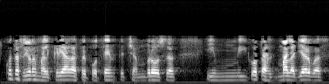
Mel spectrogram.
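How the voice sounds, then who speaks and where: A middle-aged male pastor, preaching a sermon that swings from quiet confiding talk to passionate shouting. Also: a little high, narrow, tinny audio.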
